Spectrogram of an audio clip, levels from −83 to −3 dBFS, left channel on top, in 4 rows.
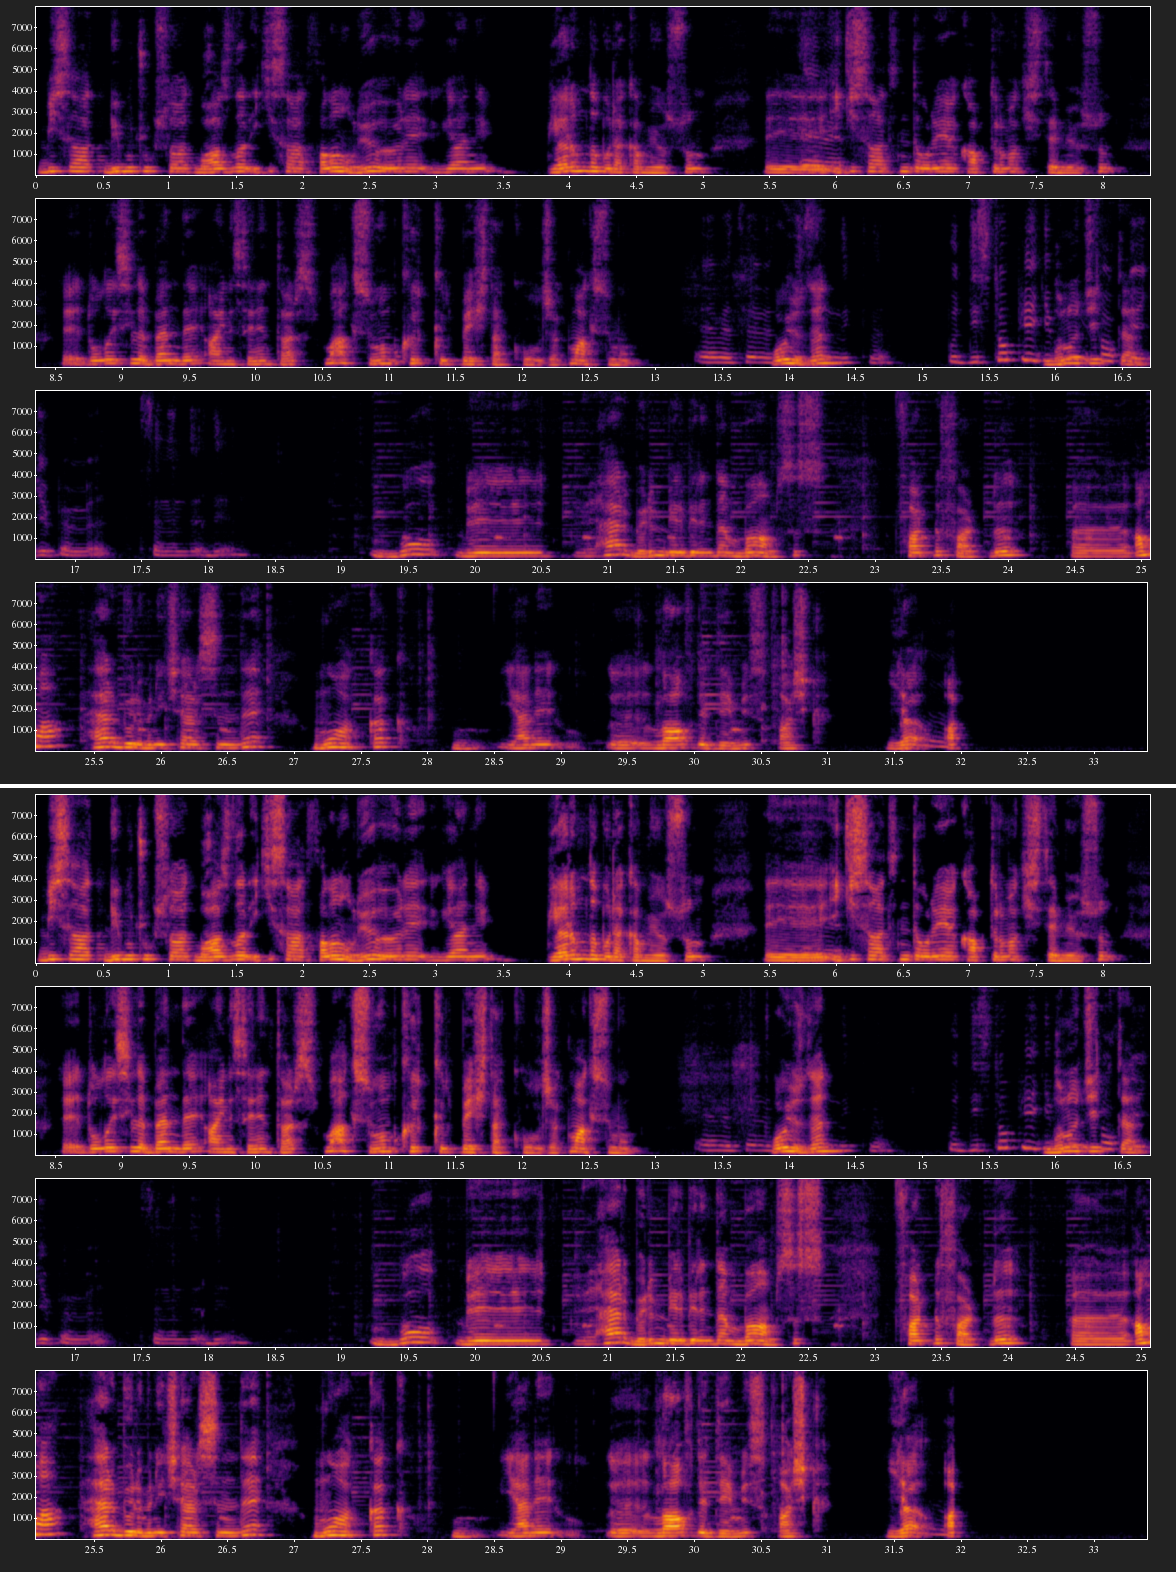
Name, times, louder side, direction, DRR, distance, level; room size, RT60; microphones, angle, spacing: voice 1, 0.0-3.5 3.8-8.1 8.5-12.9 13.9-14.4 15.9-16.6 18.0-18.1 19.2-22.9 23.2-24.1 24.5-27.9 28.2-31.0 31.4-32.0, right 4 dB, 35° right, 0.4 m, -26 dB
voice 2, 5.7-6.1 11.0-11.3 13.3-14.8 15.2-17.3 17.6-18.3 31.6-32.0, left 3 dB, 30° left, 0.6 m, -39 dB
Clock, 16.3-16.4 16.9-17.2 17.7-17.8 18.1-18.2 18.5-18.6 18.9-26.9 27.3-30.8, equal, 10° right, 0.9 m, -50 dB
4.6 x 2.3 x 4.2 m
head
